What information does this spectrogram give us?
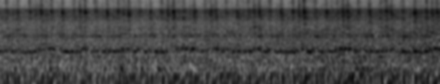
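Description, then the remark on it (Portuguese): A vintage car engine idles steadily, a low, even rumble with a faint mechanical chatter on top, holding constant and fairly quiet throughout without any revving. “Mas observe o quanto o funcionamento, o quanto o ruído é baixo, o funcionamento é baixo.”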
